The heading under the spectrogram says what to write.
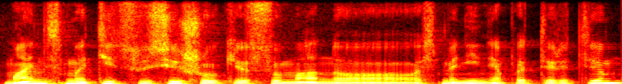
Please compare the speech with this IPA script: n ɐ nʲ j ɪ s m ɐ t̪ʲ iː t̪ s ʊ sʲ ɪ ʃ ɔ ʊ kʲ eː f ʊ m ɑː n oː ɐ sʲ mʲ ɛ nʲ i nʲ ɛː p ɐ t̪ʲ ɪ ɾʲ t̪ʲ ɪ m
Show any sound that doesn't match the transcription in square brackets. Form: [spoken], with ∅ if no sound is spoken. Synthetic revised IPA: [m] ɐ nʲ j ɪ s m ɐ t̪ʲ iː t̪ s ʊ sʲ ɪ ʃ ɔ ʊ kʲ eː [s] ʊ m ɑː n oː ɐ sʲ mʲ ɛ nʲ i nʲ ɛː p ɐ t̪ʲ ɪ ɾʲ t̪ʲ ɪ m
